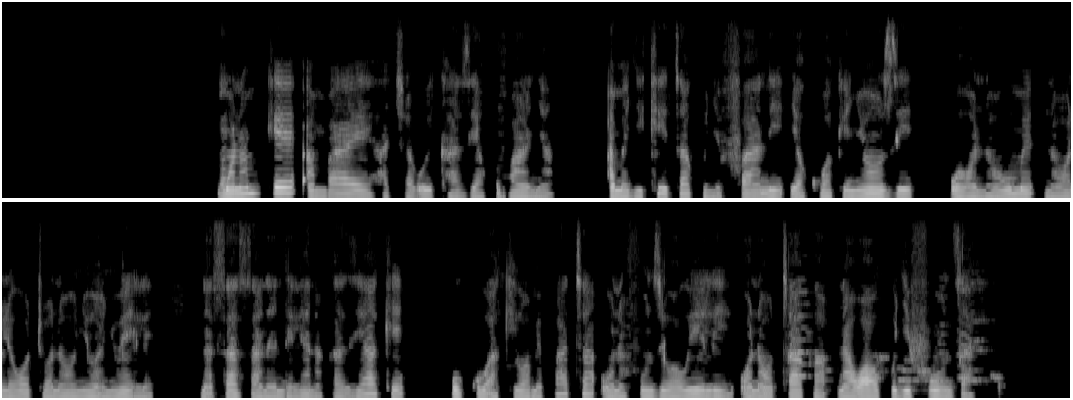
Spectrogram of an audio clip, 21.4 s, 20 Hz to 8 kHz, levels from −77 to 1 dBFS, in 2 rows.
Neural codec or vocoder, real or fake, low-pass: none; real; 7.2 kHz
